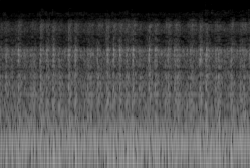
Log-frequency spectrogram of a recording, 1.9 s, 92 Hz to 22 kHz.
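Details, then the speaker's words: Italjet Formula 50cc two-stroke with carb, new fuel tap and airbox fitted, oil mixed in petrol: even crisp idle holding steady, tone settling as the electric choke cuts out; sounds healthy, normal idle. "Okay, so the choke's gone off now. But sometimes it kind of teeters on and off a choke, so on electric choke, electric, yeah, like this. So give it a minute. Sounds pretty healthy to me at the moment."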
